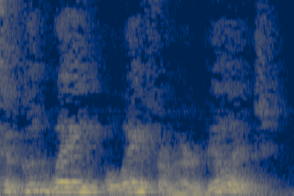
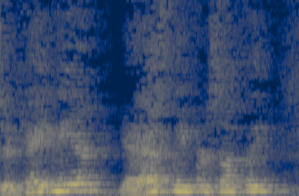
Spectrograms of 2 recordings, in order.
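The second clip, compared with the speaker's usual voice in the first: loud, higher-pitched rebuke; testy old woman; 6 semitones higher, 6 dB louder than usual. A narrator's reading. Old woman answers the confused girl, testy. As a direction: put the doubter in her place.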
